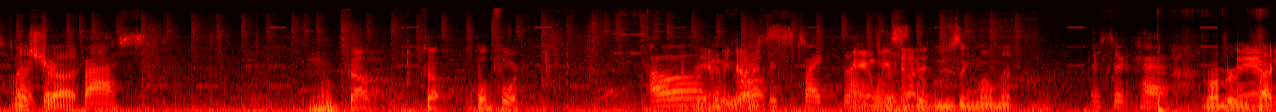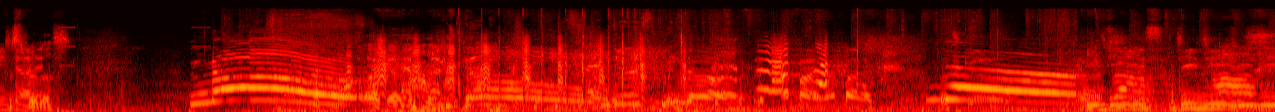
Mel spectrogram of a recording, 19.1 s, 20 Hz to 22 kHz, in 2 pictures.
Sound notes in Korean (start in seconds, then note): 11.7 웃음; 13.4 박수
